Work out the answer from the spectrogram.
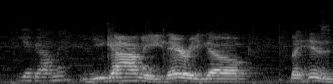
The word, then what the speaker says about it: Yagami: The main character, Light, Yigasami, how do you say his last name? Yagami, there we go.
